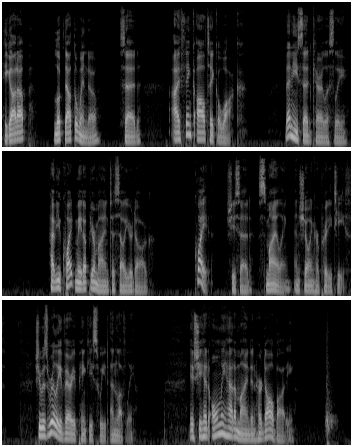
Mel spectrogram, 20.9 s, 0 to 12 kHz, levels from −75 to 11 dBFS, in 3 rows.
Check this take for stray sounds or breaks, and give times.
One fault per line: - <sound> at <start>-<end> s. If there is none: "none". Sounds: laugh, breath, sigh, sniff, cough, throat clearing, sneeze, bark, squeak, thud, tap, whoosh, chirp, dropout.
- whoosh at 20.4-20.7 s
